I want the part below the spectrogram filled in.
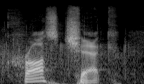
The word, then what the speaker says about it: Crosschq: Next up, we have CrossCheck. It's spelled CrossCheq.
